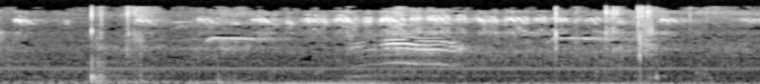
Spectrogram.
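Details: Black-and-white spotted cat meowing for food at feeding time; a single short, curved meow near the middle with a faint softer one after, set against a low steady hum and some clicks.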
